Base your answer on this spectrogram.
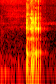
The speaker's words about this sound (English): It's the best we're going to get. That burp is probably closer to the pronunciation than I was.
